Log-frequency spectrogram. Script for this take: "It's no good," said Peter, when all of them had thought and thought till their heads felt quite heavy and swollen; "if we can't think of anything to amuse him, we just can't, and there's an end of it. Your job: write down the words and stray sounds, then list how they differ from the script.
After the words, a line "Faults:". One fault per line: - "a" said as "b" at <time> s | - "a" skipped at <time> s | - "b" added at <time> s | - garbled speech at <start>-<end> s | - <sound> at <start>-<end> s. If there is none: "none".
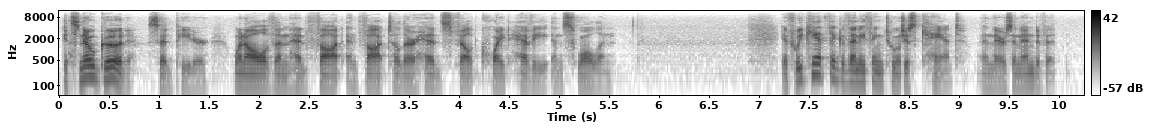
"It's no good," said Peter, when all of them had thought and thought till their heads felt quite heavy and swollen; "if we can't think of anything to just can't, and there's an end of it.
Faults:
- "amuse him we" skipped at 8.4 s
